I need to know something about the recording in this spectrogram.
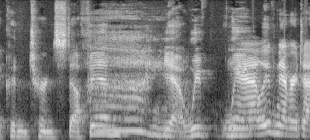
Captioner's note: sigh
